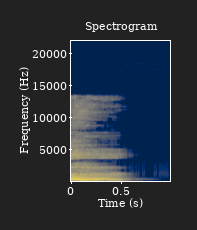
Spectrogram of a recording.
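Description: A sudden collective gasp from a group of people, a short voiced intake that swells at once and fades out within about half a second, followed by silence.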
